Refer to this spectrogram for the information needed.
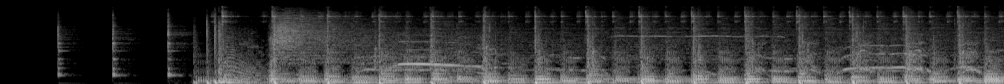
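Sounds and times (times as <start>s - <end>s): band playing: 2.1s - 10.0s.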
